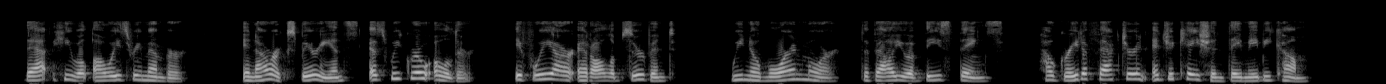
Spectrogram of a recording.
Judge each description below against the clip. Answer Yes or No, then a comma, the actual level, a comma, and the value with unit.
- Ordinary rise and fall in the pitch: Yes, average, 4.4 semitones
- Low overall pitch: No, high, 190 Hz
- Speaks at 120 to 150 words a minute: No, average, 160 wpm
